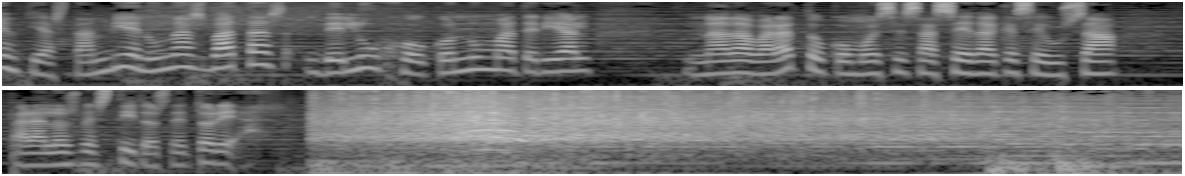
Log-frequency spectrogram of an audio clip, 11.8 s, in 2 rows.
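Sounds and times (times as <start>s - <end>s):
speech: 0.0s - 7.7s
crowd applause: 7.5s - 11.7s.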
